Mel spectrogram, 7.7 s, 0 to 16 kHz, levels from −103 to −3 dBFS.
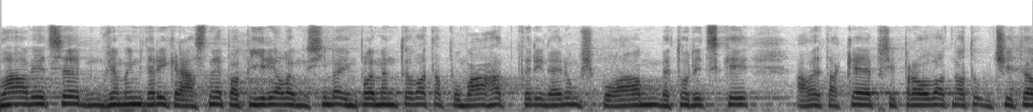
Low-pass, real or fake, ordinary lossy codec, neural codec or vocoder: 7.2 kHz; real; MP3, 64 kbps; none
